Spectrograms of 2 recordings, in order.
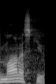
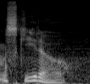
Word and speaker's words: Montesquieu: Okay, you ready? Montesquieu. Montesquieu. Oh, look at that. Even the autocorrect popped up and was like, that's how you spell it, because it thought I couldn't do it. I did it. Autocorrect. I don't need you. His name is not Mosquito.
